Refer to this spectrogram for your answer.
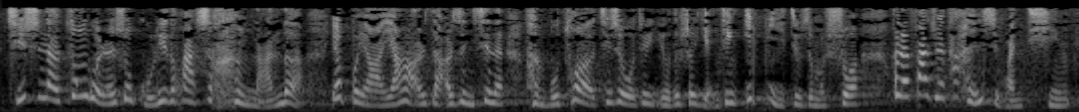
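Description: Animated woman sharing a testimony. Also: fairly high pitch, normal speed, few pauses, slight background noise. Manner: emotional, animated storytelling with quoted dialogue. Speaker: testimony speaker. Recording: dull lo-fi sound with long hall reverb.

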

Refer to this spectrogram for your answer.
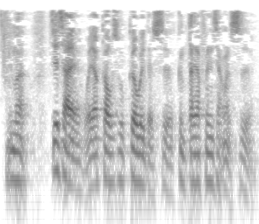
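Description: A man giving a personal testimony at a church meeting, speaking in short phrases and pausing for an interpreter. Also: fairly low pitch, slight background noise. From Taiwan. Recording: muffled lo-fi recording.

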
